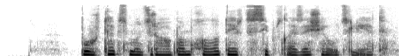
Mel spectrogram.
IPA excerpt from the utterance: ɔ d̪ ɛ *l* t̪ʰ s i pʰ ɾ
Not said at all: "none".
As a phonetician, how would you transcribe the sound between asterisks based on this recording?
ɾ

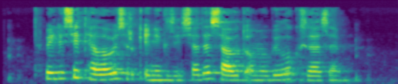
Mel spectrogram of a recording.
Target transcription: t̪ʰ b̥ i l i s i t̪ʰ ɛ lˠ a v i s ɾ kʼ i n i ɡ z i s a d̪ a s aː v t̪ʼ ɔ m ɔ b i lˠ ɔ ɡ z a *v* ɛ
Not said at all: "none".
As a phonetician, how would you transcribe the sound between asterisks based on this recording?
z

